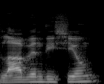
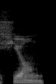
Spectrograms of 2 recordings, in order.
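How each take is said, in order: First: The full phrase is said with every syllable. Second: Only the last syllable of the word is said. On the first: "the word is la bendición" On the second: "the way we say it in Dominican terms"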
